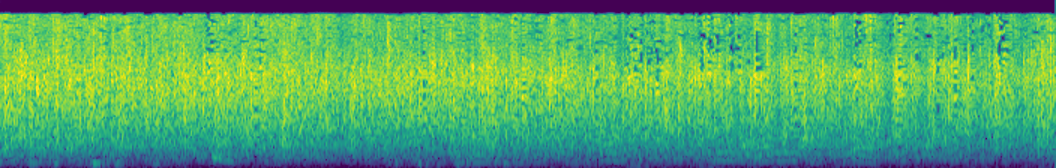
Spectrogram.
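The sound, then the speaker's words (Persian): Audience applause at a religious gathering honouring Zaynab, a dense, steady clapping that holds even and loud throughout with no breaks. “یک کف خیلی زیبا برای خانم بزن.”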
